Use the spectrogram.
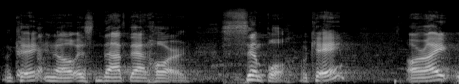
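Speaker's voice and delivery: ordinary delivery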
